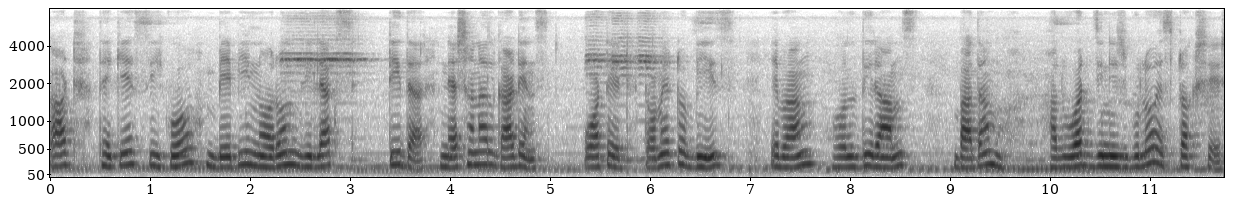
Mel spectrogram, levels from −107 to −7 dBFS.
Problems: background sounds at intervals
